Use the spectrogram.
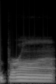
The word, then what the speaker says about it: Braun: Charles Barkley Warren um by the way Christian Braun Christian Brown is having a really really good game right now this guy all this guy does okay it literally says on her last name pronounced Brown it says that on the game okay you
